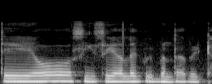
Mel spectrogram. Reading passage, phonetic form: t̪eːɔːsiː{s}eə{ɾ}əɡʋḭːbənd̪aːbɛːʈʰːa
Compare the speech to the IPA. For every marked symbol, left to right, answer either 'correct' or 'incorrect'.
correct, incorrect: l

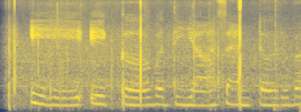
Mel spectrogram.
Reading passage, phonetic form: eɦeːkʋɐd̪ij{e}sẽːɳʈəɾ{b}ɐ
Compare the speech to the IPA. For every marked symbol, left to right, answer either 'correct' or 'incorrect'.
incorrect: a, correct

